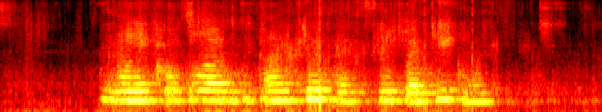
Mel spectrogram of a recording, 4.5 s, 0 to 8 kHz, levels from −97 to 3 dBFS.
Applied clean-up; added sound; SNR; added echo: neural separator model SepFormer DNS4.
